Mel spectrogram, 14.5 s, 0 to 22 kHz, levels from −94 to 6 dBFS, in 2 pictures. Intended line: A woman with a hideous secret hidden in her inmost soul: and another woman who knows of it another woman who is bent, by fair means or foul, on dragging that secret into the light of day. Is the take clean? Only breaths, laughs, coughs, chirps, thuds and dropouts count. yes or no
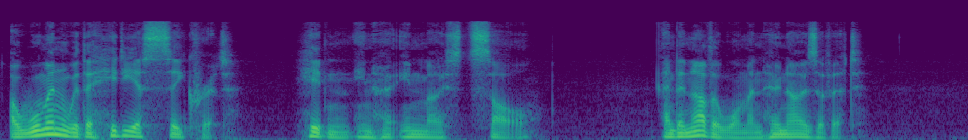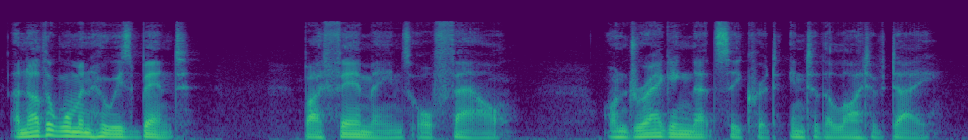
yes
